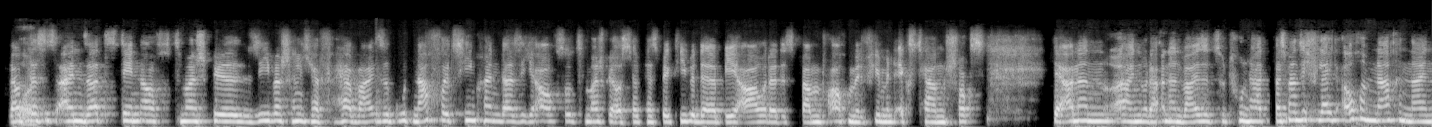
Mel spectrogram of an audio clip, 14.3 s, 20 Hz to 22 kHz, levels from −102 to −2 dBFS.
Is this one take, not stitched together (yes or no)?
no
